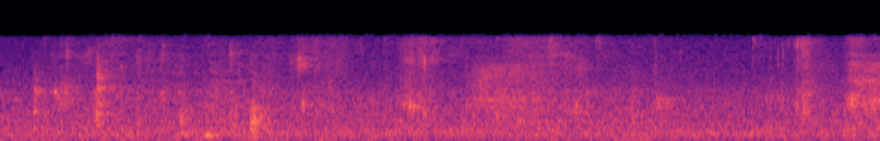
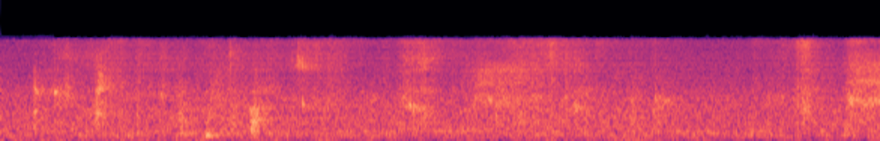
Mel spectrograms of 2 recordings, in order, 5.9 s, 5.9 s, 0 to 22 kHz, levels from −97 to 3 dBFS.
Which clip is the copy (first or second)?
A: second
